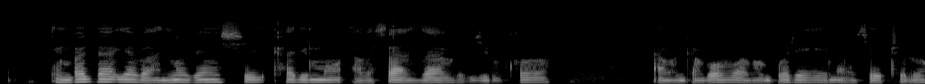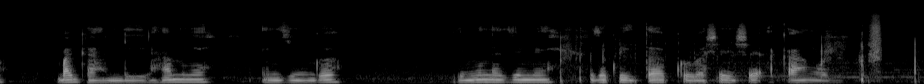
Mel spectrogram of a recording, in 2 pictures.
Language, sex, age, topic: Kinyarwanda, male, 18-24, health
